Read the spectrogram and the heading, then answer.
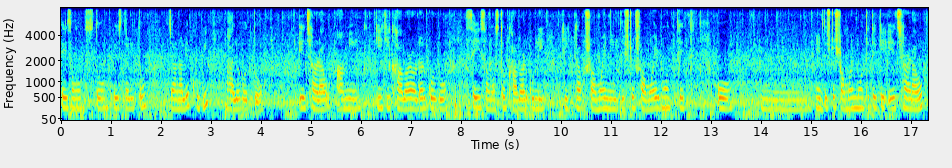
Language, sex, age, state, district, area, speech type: Bengali, female, 18-30, West Bengal, Hooghly, urban, spontaneous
